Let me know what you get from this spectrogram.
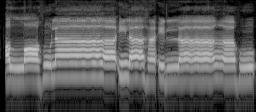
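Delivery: slow chanted "अल्लाहु ला इलाहा इल्लाहु"; Ayat al-Kursi recitation. Shown as a demonstration. Teacher recites Ayat al-Kursi to show the reading, slow chant. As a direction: recite it slowly as in prayer. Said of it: "हम पढ़ते हैं".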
